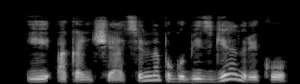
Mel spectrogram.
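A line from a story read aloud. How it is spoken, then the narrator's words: Inner whisper. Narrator (Russian): шепнул разум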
